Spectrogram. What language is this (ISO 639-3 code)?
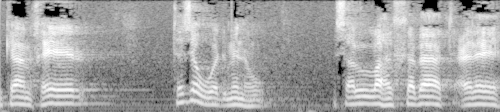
ara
